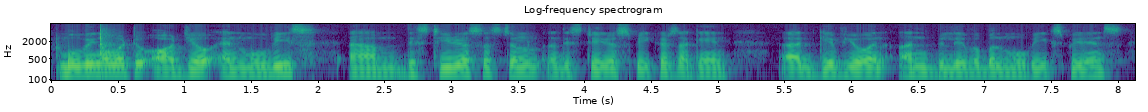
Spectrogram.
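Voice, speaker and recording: A man with an Indian accent giving a casual, halting phone review full of ums and uhs. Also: medium pitch, fairly even intonation, dark tone. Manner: earnest, explanatory. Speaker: tech reviewer.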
